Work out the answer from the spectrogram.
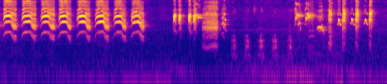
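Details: Nias hill myna meant to make lazy mynas answer and sing: seven loud ringing arched notes in steady sequence over three seconds, followed by harsh squawks and a run of quicker chattering calls.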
